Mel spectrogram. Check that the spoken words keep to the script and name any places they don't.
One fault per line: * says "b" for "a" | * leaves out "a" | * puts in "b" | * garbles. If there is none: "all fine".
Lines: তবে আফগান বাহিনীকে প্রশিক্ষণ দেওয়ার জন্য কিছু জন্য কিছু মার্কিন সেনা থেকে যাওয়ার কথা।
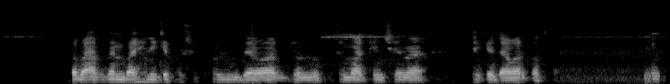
* leaves out "জন্য কিছু"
